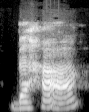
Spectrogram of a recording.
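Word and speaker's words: בְּהַר: So we say ha, Behar, and this means mountain.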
